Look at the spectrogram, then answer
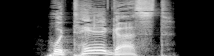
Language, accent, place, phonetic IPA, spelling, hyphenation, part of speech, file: German, Germany, Berlin, [hoˈtɛlɡast], Hotelgast, Ho‧tel‧gast, noun, De-Hotelgast.ogg
- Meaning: hotel guest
